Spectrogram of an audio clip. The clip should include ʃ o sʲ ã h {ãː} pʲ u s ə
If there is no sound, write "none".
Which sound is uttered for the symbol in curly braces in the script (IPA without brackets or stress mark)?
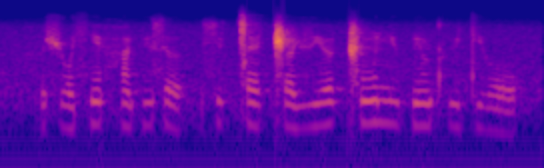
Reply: ã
